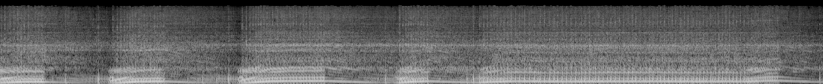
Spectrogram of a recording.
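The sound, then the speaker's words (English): A small two-stroke chainsaw engine revs up and down repeatedly, its pitch rising and falling in loud bursts before settling into a steady high whine, with no voices. “Three past 11 here on SENZ, and that sound can only mean one thing. The chainsaw is back on air.”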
